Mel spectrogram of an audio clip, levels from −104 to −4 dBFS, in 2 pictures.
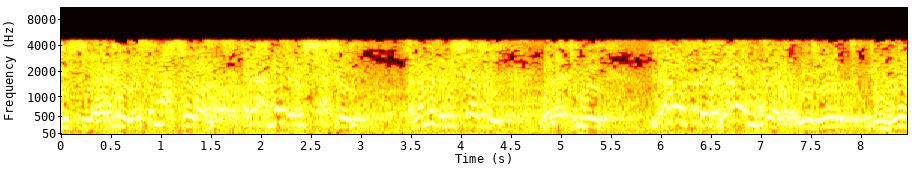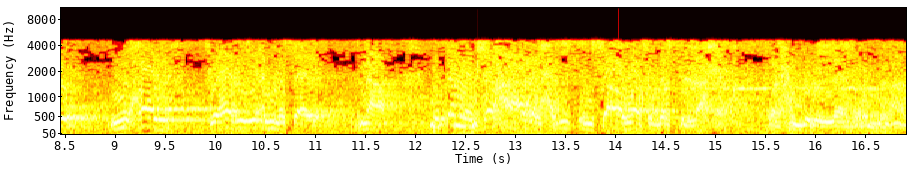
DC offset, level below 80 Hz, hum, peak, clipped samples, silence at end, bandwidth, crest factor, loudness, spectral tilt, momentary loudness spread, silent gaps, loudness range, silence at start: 0.5%; -34 dBFS; none; 0 dBFS; under 0.1%; 0 s; 4.8 kHz; 10 dB; -9 LUFS; -10 dB/octave; 5 LU; none; 1 LU; 0 s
